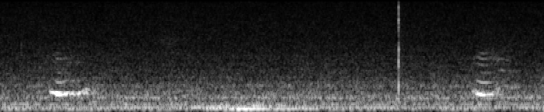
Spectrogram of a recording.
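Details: Mother cat with kittens while feeding and bathing them; two soft short meows a few seconds apart, a single sharp click between them, steady low background hum.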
